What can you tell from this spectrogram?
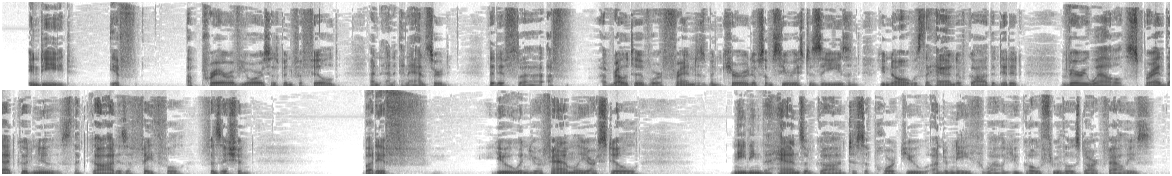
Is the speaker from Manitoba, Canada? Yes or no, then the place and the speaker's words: no; Guelph, Ontario, Canada; This is sung by a choir from my hometown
